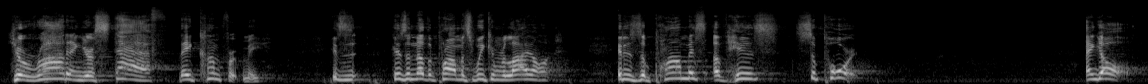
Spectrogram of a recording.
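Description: A man's voice: high-pitched, breathy edge. A man in his thirties preaching a sermon from a church stage into a handheld mic, rising into half-sung, impassioned peaks. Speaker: pastor. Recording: long hall reverb.

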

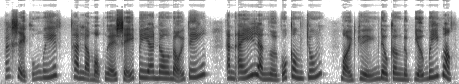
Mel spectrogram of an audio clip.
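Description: A woman playing a caring, earnest young woman in an animated drama, telling things gently. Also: sits high, normal speed, no room sound, dull audio. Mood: sad, earnest.

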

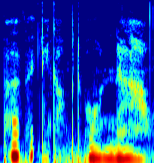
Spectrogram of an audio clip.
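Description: A woman giving guided sleep hypnosis in a soft, whispery ASMR style, gentle and soothing. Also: low voice, a little slow. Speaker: hypnotherapist, channel host.

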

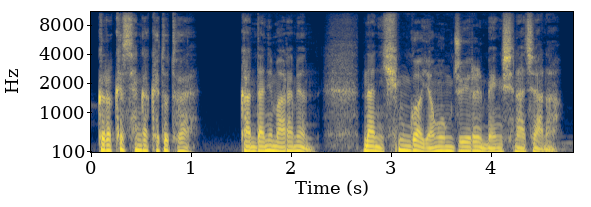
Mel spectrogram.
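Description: An actor playing an aloof, rational young scholar in an anime game, coolly self-assured, speaking in a measured, matter-of-fact way. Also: male voice, lowish voice, lightly acted. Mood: detached, blunt.

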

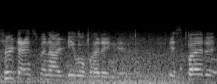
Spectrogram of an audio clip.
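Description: A man's voice: high voice, brisk, highs cut off. A man in his thirties, a government official, questioning shopkeepers sternly in an outdoor market and then making a statement. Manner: stern, firm interrogating tone. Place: outdoors on a busy market street. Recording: loud street noise.

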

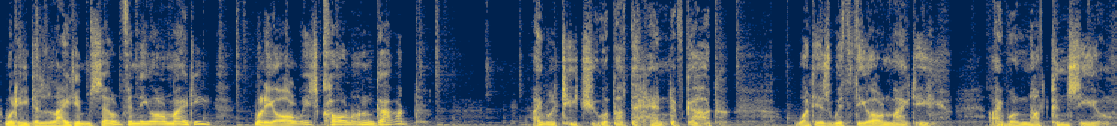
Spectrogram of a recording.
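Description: Job, steadfast and deep-voiced. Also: male voice, very animated, normal speed, faint music behind. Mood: solemn. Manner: solemn, declamatory, rising and falling emphasis. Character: Job, an aged, suffering, steadfast man. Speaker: voice actor in a Bible audio drama. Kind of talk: dramatized scripture reading.

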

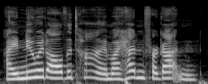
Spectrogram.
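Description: A woman's voice: sits high, a little fast, dry recording, lightly acted. A woman voicing a stubborn, defensive boy who leads a group of castaways, speaking in insistent, clipped lines.

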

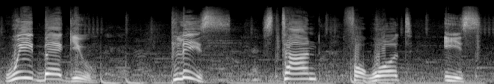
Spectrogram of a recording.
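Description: A man's voice: sits high, very animated, extremely slow, faint music behind. A Kenyan man pleading emphatically at an outdoor street protest, speaking into a handheld mic. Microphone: handheld mic held up to him.

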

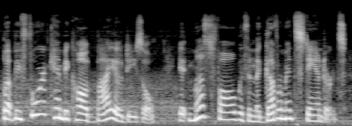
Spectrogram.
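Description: A woman narrating a farm feature report in a bright, upbeat scripted style. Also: mid-range voice, big pitch swings, normal speed, a little hiss or hum. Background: soft music.

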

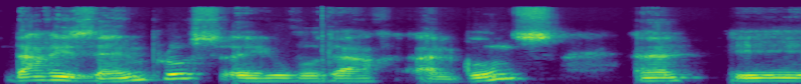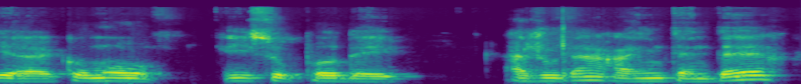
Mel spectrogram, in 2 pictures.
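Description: An older man with a French accent, a visiting professor wrapping up an online lecture on a video call from home, speaking haltingly with many fillers and tag questions. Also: lowish voice. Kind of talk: closing remarks of an online lecture. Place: home room indoors. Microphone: laptop webcam on a video call.

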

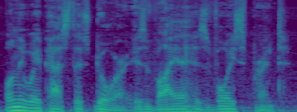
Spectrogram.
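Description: An actor playing a grim, stoic masked vigilante in a video game, terse, controlled and deadpan. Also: male voice, extremely low pitch, measured pace, a little hiss or hum. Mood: grim, determined. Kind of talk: scripted video game acting.

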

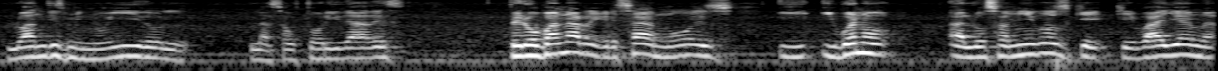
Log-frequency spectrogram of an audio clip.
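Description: Effusive Mexican man interviewing, higher-pitched voice. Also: mellow, poor audio. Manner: effusive, rambling. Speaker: host interviewer of a city history channel. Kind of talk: informal on-location interview. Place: restaurant dining room, indoors. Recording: background noise, restaurant room ambience.

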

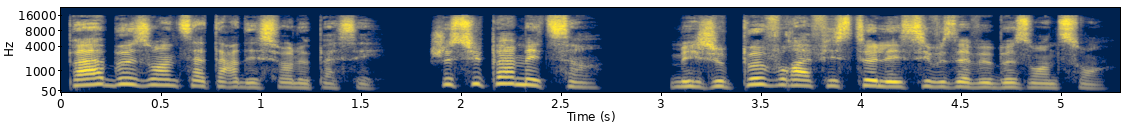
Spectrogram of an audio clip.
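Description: A woman's voice: medium pitch, animated, fast, no echo, studio quality, natural voice. An actress playing a tough, confident, protective woman fighter in a video game, with a bold, cheeky, commanding manner. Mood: determined. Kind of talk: video game character voice lines, combat callouts.

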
